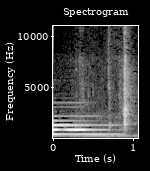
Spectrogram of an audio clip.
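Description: A beginner's violin sounds the note A on the A string, a single sustained bowed tone that fades near the end, heard alone and close.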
